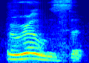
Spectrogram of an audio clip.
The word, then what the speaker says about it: rose: Rose. Rose. Rose. And see, no, that S is actually pronounced as Z.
